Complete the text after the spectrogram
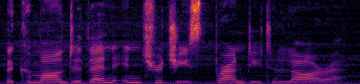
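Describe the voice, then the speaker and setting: A woman giving even, measured scripted narration for an animated sci-fi story. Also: on the high side, noisy background.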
